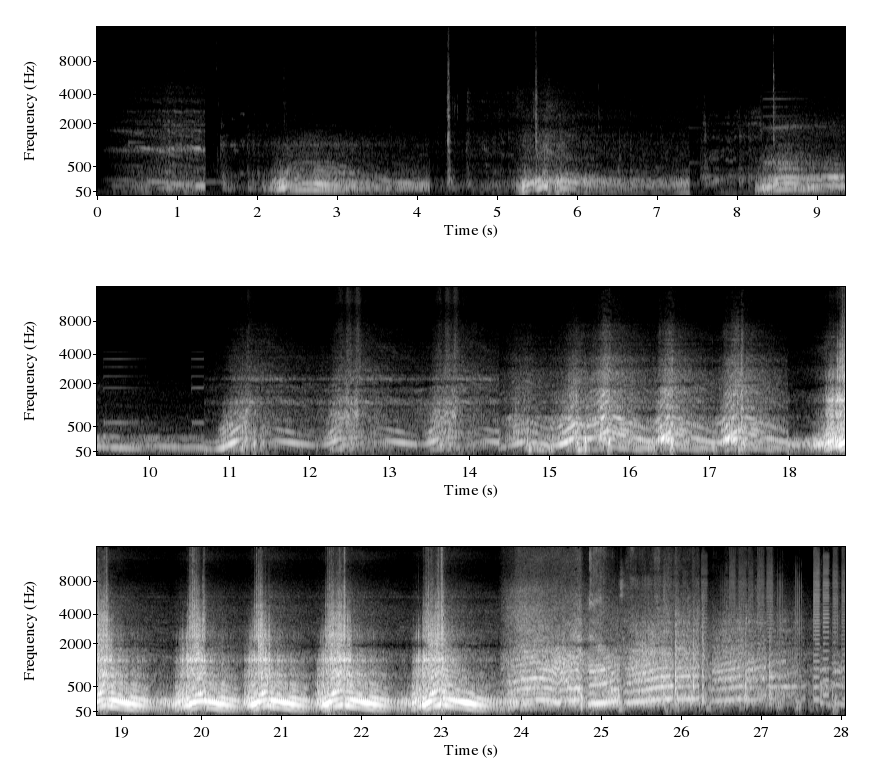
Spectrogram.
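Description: Opening of an electronic track built on car-engine revving: repeated revs that rise and fall in pitch about once a second. It starts quiet and sparse and grows louder. From about two-thirds of the way in each rev comes with a sharp hit, and denser music takes over near the end.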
